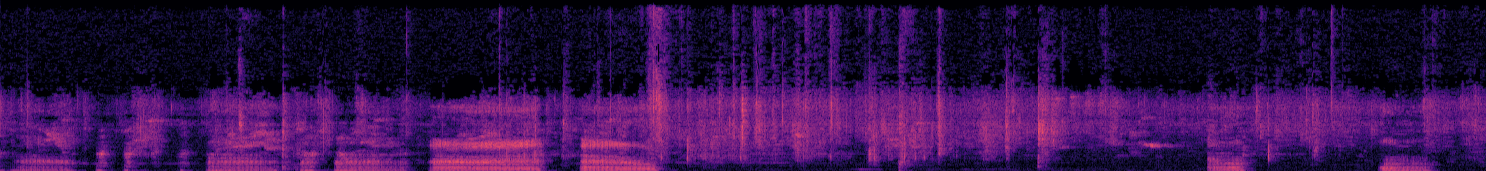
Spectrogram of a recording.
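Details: A salivating dog gives repeated deep, rasping growls in uneven bursts of one to two seconds, with quiet gaps, softer snuffling and a few faint human sounds between them, indoors.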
